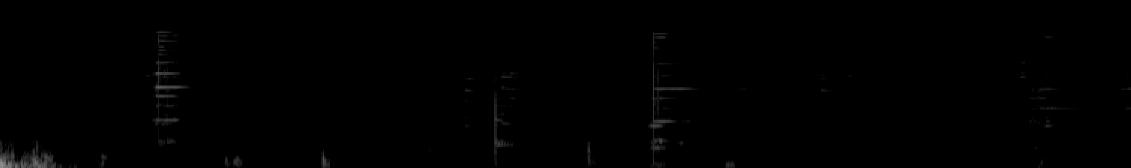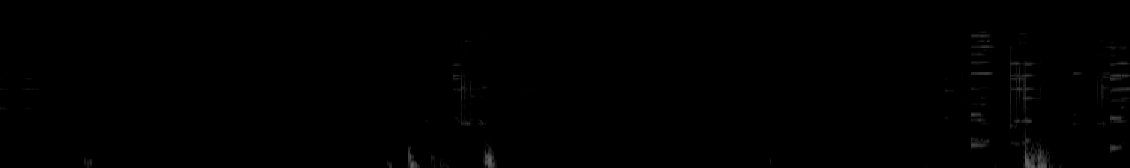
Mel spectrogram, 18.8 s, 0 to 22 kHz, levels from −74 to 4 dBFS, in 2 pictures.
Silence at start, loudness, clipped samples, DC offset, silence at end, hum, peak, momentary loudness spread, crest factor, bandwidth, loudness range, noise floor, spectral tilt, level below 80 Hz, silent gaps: 0 s; -53 LUFS; under 0.1%; under 0.1%; 0 s; none; -22 dBFS; 20 LU; 36 dB; 11.5 kHz; 12 LU; under -90 dBFS; -2.5 dB/octave; -64 dBFS; none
